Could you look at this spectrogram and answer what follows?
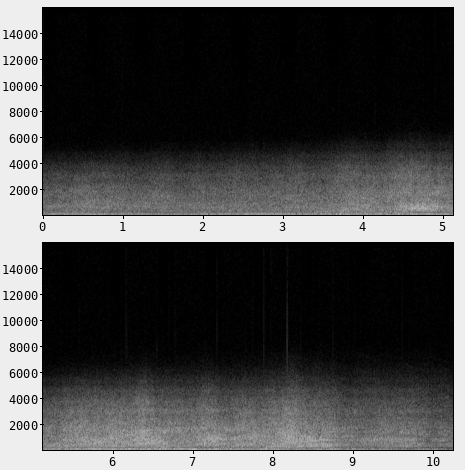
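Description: A WestJet airliner climbs out at full throttle at Edmonton International Airport, its loud broadband engine roar holding steady and swelling slightly over ten seconds with no voices.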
